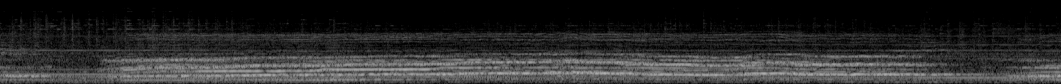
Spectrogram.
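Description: Church choir singing an Armenian liturgical hymn in several voices over a low held note, a new phrase starting about a second in and easing off near the end.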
